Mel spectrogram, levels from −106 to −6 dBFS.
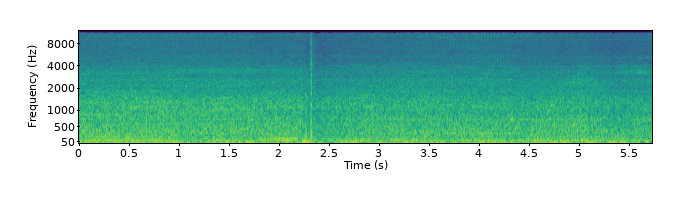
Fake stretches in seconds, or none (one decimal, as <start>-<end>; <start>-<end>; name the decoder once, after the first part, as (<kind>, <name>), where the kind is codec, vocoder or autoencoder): none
